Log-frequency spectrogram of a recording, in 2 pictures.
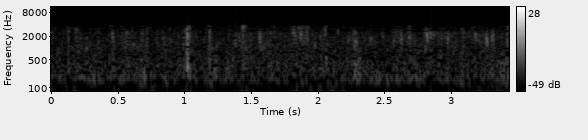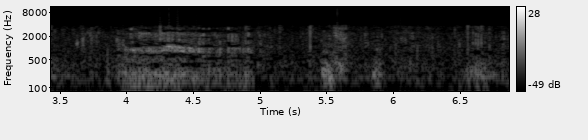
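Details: Wild boar piglets at feeding time, recorded by a webcam on 16 April 2010. Soft grunts and rustling lead to a strong, drawn-out squeal around the four-second mark, followed by quieter chatter over steady hiss.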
